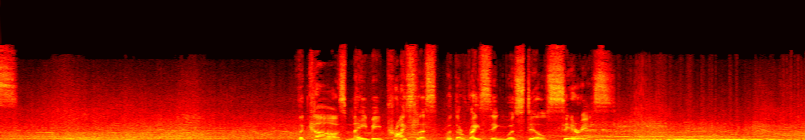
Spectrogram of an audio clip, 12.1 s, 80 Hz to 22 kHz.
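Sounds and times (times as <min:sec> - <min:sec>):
racing cars accelerating: 0:00.0 - 0:12.0.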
